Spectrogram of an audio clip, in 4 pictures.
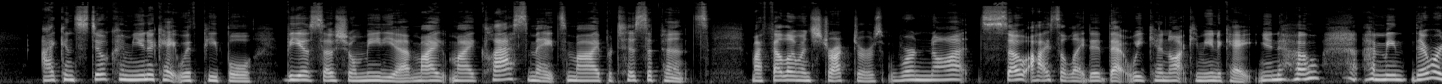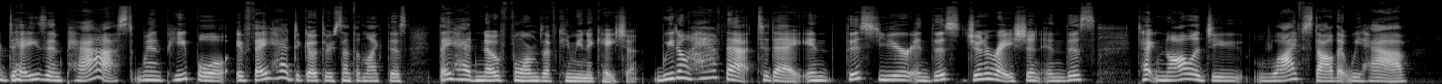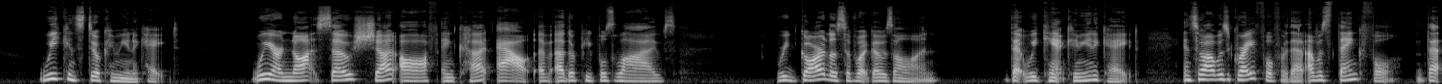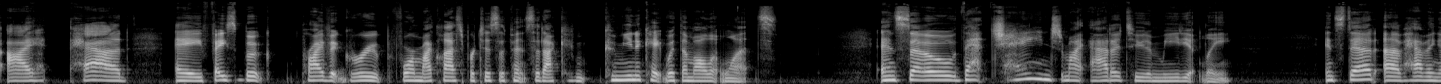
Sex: female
